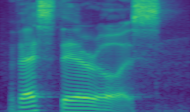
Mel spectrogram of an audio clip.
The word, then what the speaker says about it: Västerås: Västerås.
